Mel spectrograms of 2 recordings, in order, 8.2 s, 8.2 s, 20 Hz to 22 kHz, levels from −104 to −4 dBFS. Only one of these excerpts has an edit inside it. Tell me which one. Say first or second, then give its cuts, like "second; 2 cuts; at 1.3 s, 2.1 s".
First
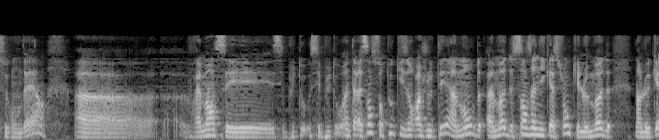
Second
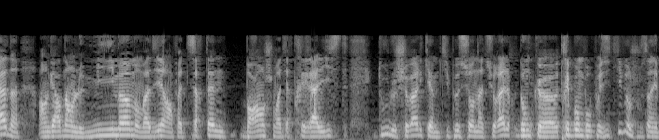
second; 2 cuts; at 4.6 s, 6.4 s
